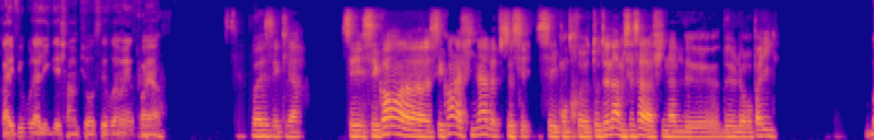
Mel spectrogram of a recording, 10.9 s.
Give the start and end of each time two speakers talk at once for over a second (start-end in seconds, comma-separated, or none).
none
